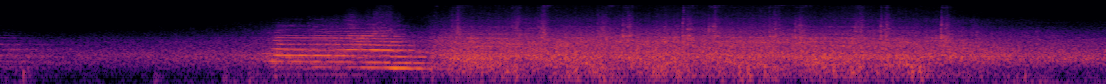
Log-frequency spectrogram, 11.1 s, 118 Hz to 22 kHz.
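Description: Metro-North Bombardier M7A electric train sounding its horn in one blast of about a second and a half, dropping slightly in pitch as it reaches the crossing. It then rushes past with its wheels clacking over the rail joints, and the rumble fades near the end.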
